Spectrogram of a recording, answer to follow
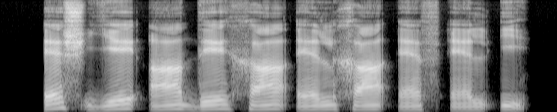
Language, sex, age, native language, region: Slovenian, male, 30-49, Slovenian, Central Slovenia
